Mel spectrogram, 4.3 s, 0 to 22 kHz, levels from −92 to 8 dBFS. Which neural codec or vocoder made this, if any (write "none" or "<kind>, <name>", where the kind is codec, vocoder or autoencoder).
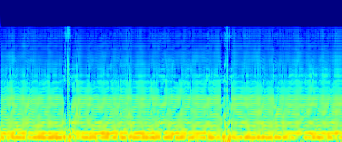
vocoder, BigVGAN v2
